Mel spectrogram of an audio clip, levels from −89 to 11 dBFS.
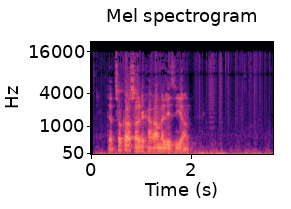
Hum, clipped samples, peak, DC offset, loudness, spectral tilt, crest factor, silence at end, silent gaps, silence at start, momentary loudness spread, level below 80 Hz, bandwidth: none; under 0.1%; 0 dBFS; under 0.1%; -13 LUFS; -4.5 dB/octave; 14 dB; 0 s; none; 0.05 s; 23 LU; -34 dBFS; 17 kHz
